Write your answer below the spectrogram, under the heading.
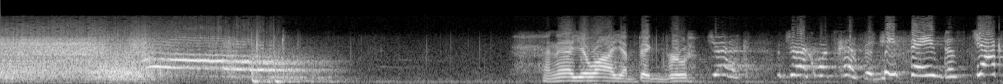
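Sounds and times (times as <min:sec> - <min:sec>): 
giant beanstalk crashing to the ground: 0:01.0 - 0:03.5
speech: 0:05.4 - 0:10.0.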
